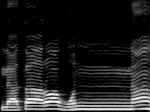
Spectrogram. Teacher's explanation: यानी वुन्नहा नून मुशद्दद पे गुन्ना है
